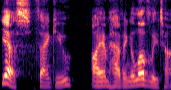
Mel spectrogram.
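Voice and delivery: dead flat, emotionless, dry ironic delivery with no cheer. Demonstrating sarcasm with a cheerful line in flat, emotionless sarcasm. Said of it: "by draining the emotion from it in my tone, I make it sarcastic".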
